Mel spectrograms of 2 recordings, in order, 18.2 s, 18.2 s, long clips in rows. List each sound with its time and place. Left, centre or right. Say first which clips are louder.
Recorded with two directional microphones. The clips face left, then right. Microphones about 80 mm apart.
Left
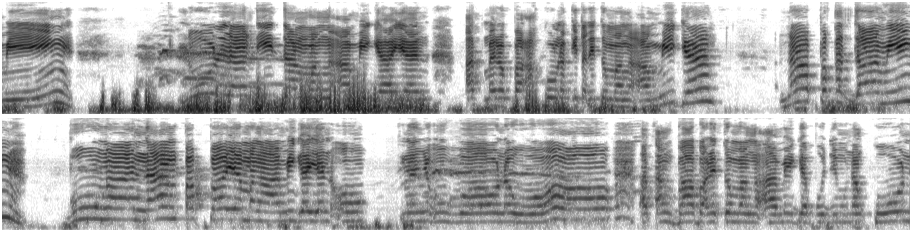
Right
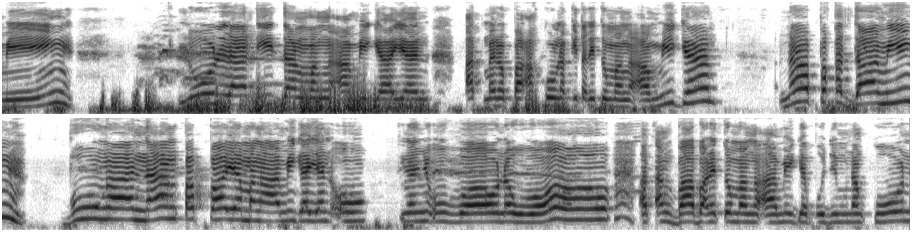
0.0 s speech: right 2 dB; centre
13.1 s speech: right 7 dB; right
